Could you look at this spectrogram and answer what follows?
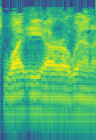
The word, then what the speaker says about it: Yaron: Was it Yeren from Ayn Rand? – Yeah, I think the emphasis is on the second syllable. It's Yaron. I think it's Yaron.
